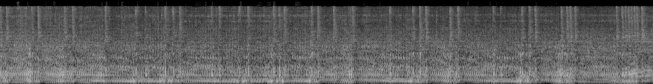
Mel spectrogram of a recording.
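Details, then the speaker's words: 1987 Kawasaki Tecate 4 250cc two-stroke quad, after backing out the fully closed air-fuel mixture screw: crackly buzzy idle holding steady without stalling or hunting. "Alright guys, we got her idling. The air fuel mixture screw was screwed all the way in, so that's why it wasn't running right."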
